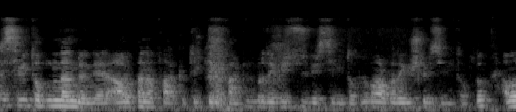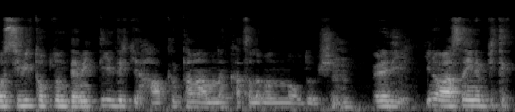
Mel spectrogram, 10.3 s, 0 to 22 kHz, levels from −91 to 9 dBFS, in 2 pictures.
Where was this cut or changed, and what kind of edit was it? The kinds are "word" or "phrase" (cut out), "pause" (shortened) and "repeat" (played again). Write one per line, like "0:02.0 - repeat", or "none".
0:05.0 - pause
0:09.3 - pause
